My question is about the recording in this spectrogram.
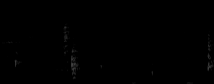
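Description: Near silence with a few faint clicks and soft taps from eating by hand out of steel bowls, the clearest about two-thirds of a second in.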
